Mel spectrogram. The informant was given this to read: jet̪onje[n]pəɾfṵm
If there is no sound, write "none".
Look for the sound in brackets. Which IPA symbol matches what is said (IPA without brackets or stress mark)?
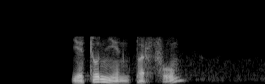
n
